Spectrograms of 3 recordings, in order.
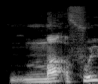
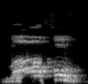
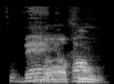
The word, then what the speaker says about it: mafuv: Maful mü yani? Mafuv. Mafuv. Ha, mafuv.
